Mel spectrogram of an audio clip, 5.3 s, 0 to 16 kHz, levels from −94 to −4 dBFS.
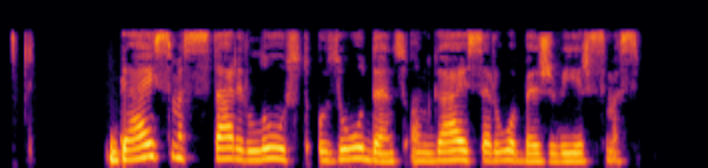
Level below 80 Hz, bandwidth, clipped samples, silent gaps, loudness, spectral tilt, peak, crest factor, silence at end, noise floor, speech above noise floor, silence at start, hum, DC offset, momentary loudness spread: -58 dBFS; 8.2 kHz; under 0.1%; 0.15-0.19 s, 0.28-0.79 s; -18 LUFS; -4.5 dB/octave; 0 dBFS; 18 dB; 0.55 s; under -90 dBFS; over 72 dB; 0.1 s; none; under 0.1%; 9 LU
